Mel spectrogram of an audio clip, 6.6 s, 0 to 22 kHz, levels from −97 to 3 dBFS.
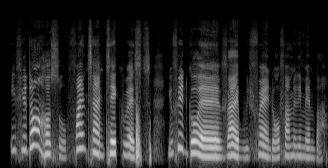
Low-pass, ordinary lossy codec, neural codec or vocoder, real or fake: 14.4 kHz; none; vocoder, 44.1 kHz, 128 mel bands every 256 samples, BigVGAN v2; fake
